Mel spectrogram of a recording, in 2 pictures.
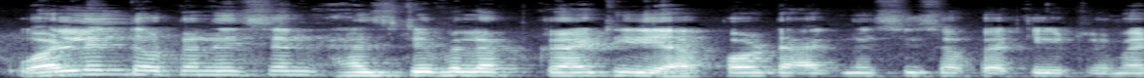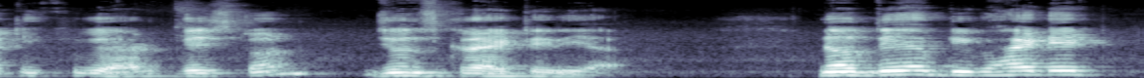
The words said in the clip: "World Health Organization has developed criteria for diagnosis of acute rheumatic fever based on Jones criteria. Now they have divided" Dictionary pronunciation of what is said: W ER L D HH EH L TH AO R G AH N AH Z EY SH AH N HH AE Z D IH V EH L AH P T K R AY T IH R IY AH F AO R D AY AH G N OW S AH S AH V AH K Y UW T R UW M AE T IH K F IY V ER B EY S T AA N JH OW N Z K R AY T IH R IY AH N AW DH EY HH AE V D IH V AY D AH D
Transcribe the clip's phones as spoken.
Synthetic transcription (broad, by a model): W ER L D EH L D AO R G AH N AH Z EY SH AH N HH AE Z D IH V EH L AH P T K R AY T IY R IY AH F AO R D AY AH G N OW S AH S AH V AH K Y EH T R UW M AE T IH K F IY ER B EY S T AA N JH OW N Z K R AY T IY R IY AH N AW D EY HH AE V D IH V AY D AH D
